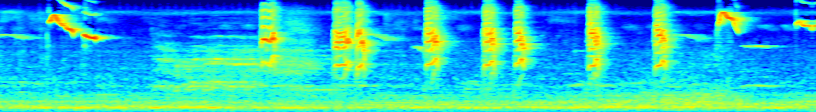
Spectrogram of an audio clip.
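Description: Greater green leafbird: sharp, high down-slurred whistles, then a run of harsh, scratchy chattering notes about twice a second, over a low steady hum.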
